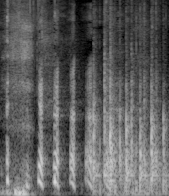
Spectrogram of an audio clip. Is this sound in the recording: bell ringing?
no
